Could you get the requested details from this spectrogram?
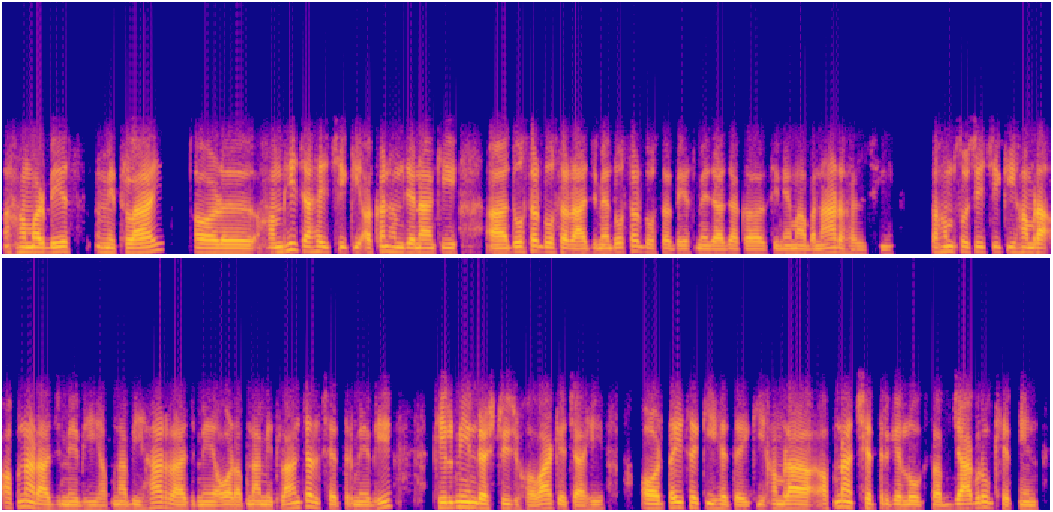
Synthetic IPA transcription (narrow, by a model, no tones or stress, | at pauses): həməɾb̪es | mit̪ʰlaj | ɔːɾhəmbʱit͡ʃaɦɛt͡ʃʰikiʔə̰kʰənɦəmd͡ʒenakid̪osəɾd̪osəɾːad͡ʒjəmed̪osəɾd̪osəɾd̪esmẽd͡ʒad͡ʒakesinemabənaɾəɦəlt͡ʃʰi | t̪ɔɦəmsot͡ʃɛt͡ʃʰikiɦəmɾa̰ʔəpnaɾad͡ʒjəmebʱiəpnabiɦaɾːad͡ʒjəmeɔːɾəpnamit̪ʰlant͡ʃəlt͡ʃʰet̪ɾəmebʱi | pʰilmiiɳɖəsʈɾid͡ʒɦobaket͡ʃaɦiɔːɾt̪əisekiɦet̪əjkihəmɾaə̰pnat͡ʃʰet̪ɾəkeloɡsəb̚d͡ʒaɡɾukɦet̪ʰin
